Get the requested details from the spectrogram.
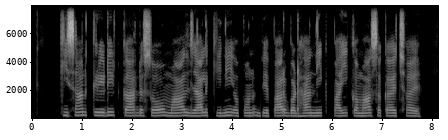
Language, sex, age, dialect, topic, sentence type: Maithili, female, 18-24, Bajjika, agriculture, statement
